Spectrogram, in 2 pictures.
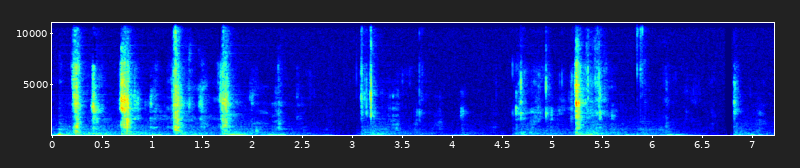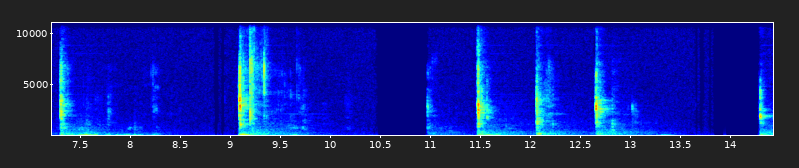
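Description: Close-miked crunching of a person biting and chewing crisp raw leafy greens: clumps of sharp, crackly snaps every second or two, with quiet gaps between.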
